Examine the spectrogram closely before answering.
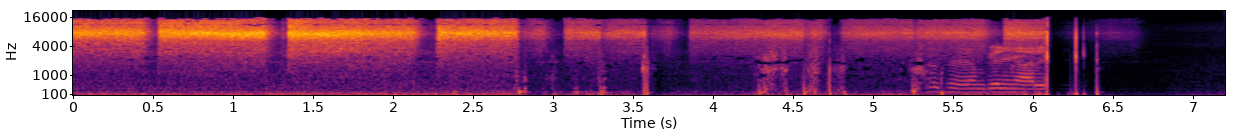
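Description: A spray gun hisses steadily with compressed air.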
